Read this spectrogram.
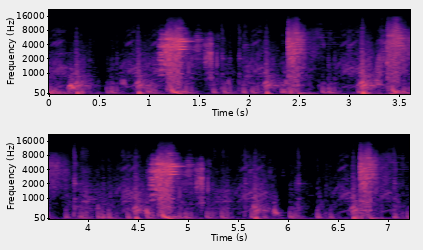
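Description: Energy swords swoosh through the air in quick bursts.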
